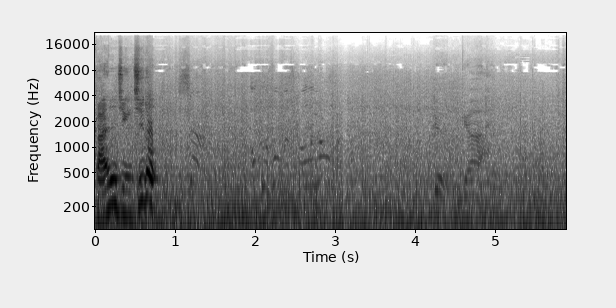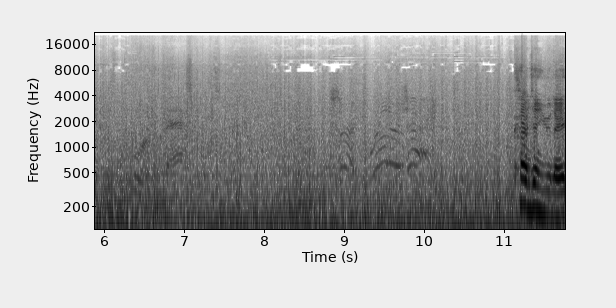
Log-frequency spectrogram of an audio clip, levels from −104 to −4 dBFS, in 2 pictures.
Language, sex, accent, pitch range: Chinese, male, native, 130-175 Hz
